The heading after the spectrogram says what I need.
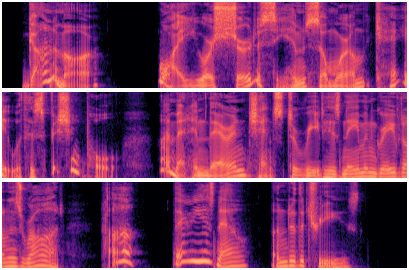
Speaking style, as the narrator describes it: the writer of the article, who exclaimed

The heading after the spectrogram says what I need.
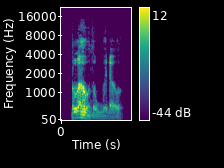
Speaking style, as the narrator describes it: growled

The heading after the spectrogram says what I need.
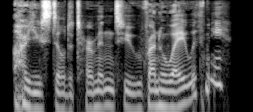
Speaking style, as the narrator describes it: asked with a laugh

